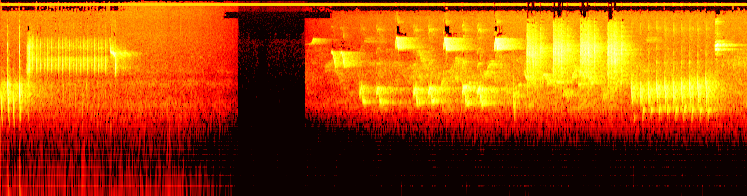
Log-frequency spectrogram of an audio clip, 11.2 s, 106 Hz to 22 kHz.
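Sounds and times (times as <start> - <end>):
thrush nightingale singing: 0.0 - 2.1, 4.6 - 11.2.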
